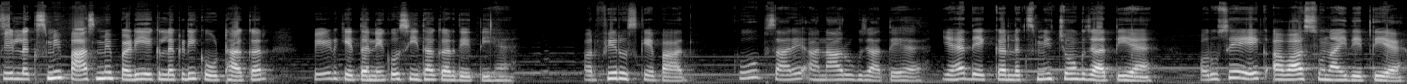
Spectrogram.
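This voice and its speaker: A woman narrates a scripted cartoon moral tale in a fairly high voice. Music plays under her storybook delivery. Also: unhurried. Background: background music.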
